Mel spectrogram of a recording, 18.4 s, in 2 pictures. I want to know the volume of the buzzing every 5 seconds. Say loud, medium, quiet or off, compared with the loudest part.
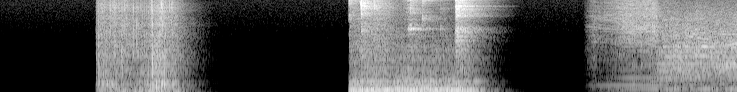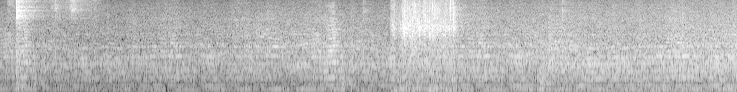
off, medium, medium, loud.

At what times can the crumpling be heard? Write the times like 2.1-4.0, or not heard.
1.1-2.3, 14.1-14.9.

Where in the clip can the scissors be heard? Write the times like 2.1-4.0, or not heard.
4.3-5.9, 9.3-10.2.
